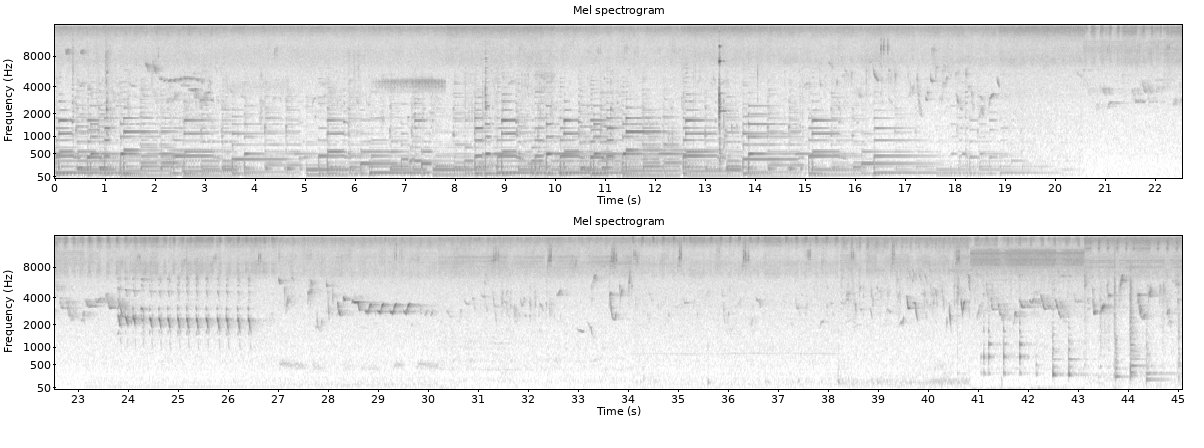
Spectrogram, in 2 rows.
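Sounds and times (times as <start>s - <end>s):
bird singing high notes: 0.0s - 14.0s
bird trill: 0.0s - 19.0s, 39.7s - 45.0s
faint bird chirps: 0.0s - 19.8s, 20.6s - 45.0s
soft background hiss: 0.0s - 45.0s.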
